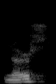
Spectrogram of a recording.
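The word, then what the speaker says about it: Nourse: So I never know, it's spelled Norse, but they oftentimes pronounce it nurse. So either one, I suppose, works.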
